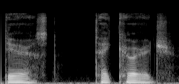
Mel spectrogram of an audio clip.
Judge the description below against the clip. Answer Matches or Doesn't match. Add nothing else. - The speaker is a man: Matches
